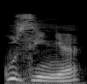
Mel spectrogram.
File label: "kitchen", Portuguese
